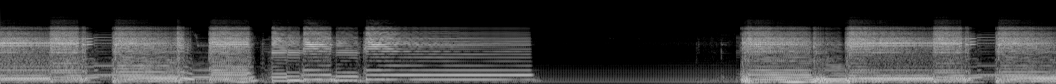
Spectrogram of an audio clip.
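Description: Electric guitar played through a Schu-Tone Gaslight overdrive pedal, a 5F6 Tweed Bassman-style amp-in-a-box, strummed in short distorted chord stabs. One chord rings out about four seconds in and stops at about five and a half seconds. After a gap of about two seconds, the strumming starts again.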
